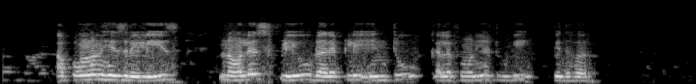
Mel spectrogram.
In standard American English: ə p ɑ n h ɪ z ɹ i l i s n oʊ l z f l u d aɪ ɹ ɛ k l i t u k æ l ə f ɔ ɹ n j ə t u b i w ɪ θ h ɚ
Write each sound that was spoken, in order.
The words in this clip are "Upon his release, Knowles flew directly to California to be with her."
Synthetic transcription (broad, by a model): ə p ɑ n h ɪ z ɹ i l i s n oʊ l s f l u d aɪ ɹ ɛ k l i t u k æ l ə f ɔ ɹ n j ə t u b i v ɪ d h ɚ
